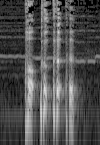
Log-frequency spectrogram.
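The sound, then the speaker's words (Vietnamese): Dry coughing after choking on spicy chili-laced vegetables: four sharp, closely spaced coughs in a quick burst, over a faint steady tone. “Rau mang theo vị ớt, sặc dẫn tới hắn ho khan.”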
